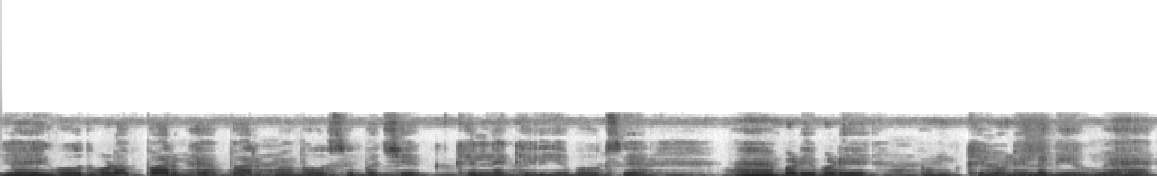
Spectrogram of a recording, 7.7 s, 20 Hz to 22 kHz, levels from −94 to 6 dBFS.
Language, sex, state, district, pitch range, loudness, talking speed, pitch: Hindi, male, Jharkhand, Deoghar, 80-85 Hz, -19 LUFS, 195 wpm, 85 Hz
